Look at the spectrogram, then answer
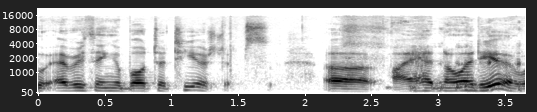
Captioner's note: giggles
